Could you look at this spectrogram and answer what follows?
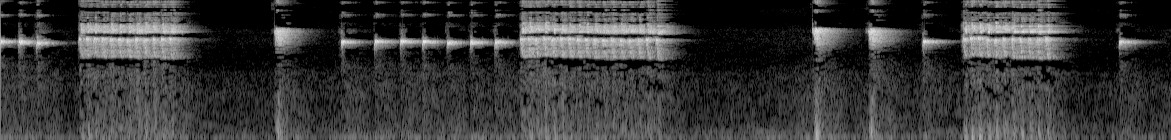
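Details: Konin, a sunbird, singing in a lively gacor style: high, bright buzzy bursts alternate with rapid runs of short piercing notes, about four per second, with brief silent gaps between phrases.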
